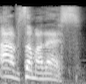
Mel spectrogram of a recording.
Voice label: Fire punch, Pirate; hedgewars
